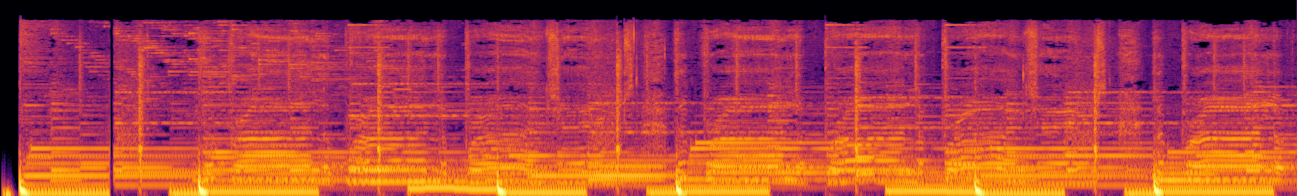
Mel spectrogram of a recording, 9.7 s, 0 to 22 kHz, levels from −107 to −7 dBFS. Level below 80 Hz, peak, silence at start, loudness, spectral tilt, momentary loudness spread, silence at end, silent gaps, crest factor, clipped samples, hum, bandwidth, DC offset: -24 dBFS; -6 dBFS; 0 s; -22 LUFS; -5.5 dB/octave; 6 LU; 0 s; none; 14 dB; under 0.1%; none; 15.5 kHz; under 0.1%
